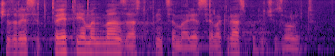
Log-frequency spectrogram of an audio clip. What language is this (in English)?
Croatian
